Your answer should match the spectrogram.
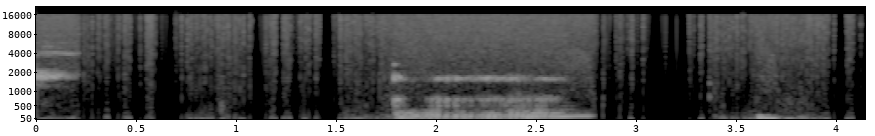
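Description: A short, low, voice-like growl or grunt lasting about a second, near the middle.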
